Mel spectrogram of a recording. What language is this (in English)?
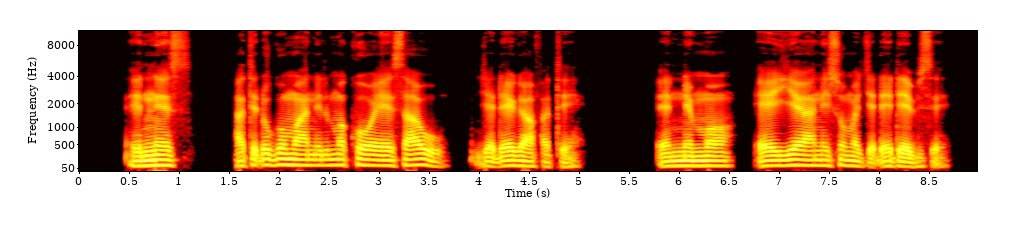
Oromo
